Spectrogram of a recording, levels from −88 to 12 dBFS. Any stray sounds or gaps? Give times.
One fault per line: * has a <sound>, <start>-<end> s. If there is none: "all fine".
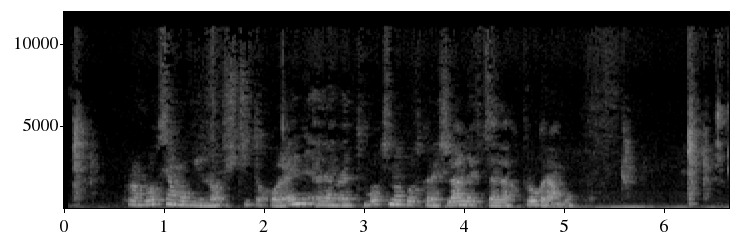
all fine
